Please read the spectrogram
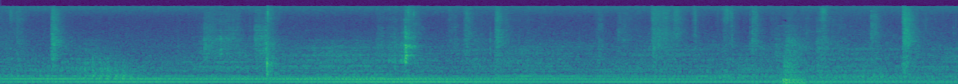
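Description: A steady low machine hum, with a few light clicks and a short thump about eight seconds in.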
